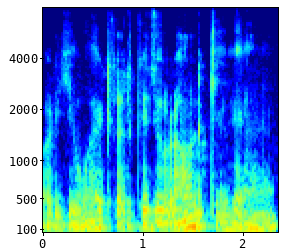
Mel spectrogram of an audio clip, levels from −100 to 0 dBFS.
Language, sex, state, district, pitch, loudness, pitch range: Hindi, male, Bihar, Samastipur, 100 Hz, -37 LUFS, 90-130 Hz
